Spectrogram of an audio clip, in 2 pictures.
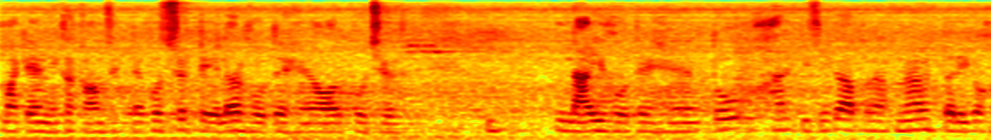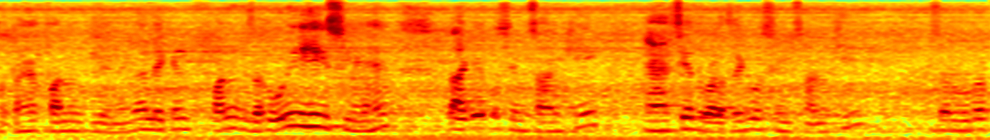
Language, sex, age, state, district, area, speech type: Urdu, male, 18-30, Delhi, East Delhi, urban, spontaneous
